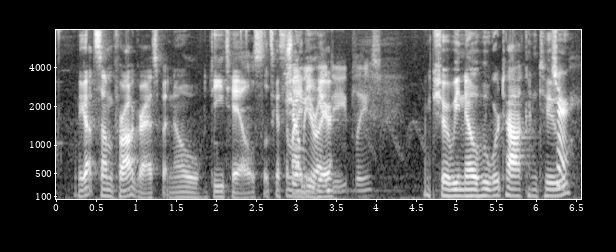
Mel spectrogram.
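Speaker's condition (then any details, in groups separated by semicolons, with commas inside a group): No condition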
